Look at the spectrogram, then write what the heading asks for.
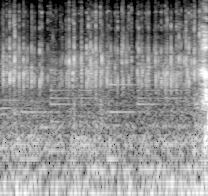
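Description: Continuous rapid typing on a mechanical keyboard fitted with Black Reaper switches, close and clear, with dense overlapping key clacks and a louder burst near the end.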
